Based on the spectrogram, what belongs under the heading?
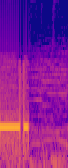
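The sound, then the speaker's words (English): A telephone tone from a phone party line's message-recording system sounds as a steady electronic beep, held briefly, then cut by a second short beep before fading into a faint low hum. No one speaks. “When done, hit the pound key so I can play it back to you for your approval.”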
